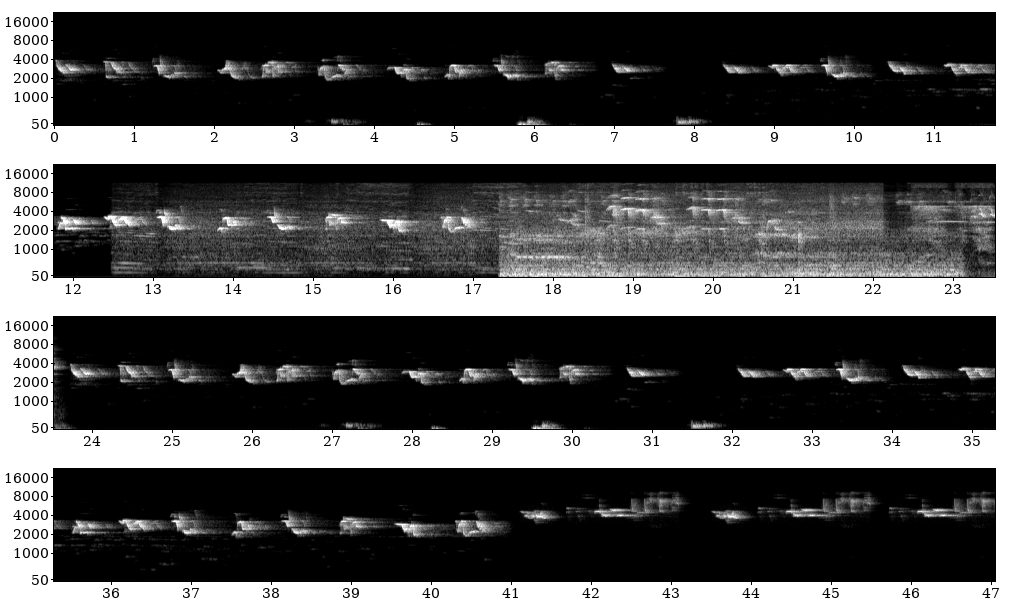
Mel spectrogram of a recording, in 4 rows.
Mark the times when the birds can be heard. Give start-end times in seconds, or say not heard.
0.0-47.0.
